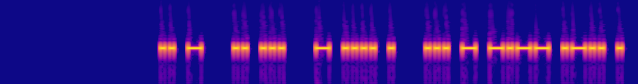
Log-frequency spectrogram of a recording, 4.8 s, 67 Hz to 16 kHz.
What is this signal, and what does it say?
Morse code, heard as a keyed tone, about 36 wpm, 700 Hz. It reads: IT IS THE STYLE
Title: Sentences from Top 1000 Words - Review Part 5 - 35wpm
